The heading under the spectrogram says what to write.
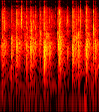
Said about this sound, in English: Our next poet. Yeah, give him another round of applause.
